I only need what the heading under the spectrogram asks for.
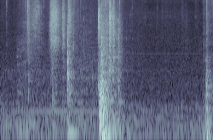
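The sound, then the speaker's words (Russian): A door is shut with one loud, dull thud. A few fainter knocks and bumps come before it, and the sound is quiet afterward. “Александр Николаевич закрыл дверь”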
